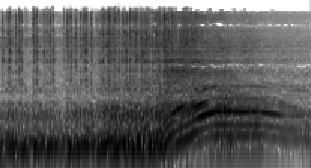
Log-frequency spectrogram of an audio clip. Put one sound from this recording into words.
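Big tyres spin and fling mud.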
